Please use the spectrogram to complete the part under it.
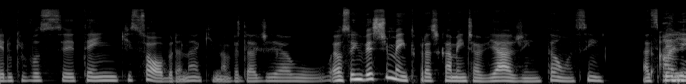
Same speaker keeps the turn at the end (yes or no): no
